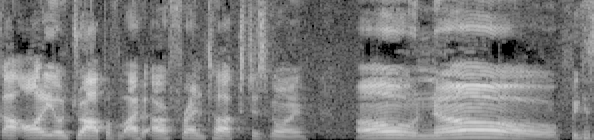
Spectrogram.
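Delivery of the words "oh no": louder, dead-even deadpan voice. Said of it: "he has such a great deadpan voice".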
